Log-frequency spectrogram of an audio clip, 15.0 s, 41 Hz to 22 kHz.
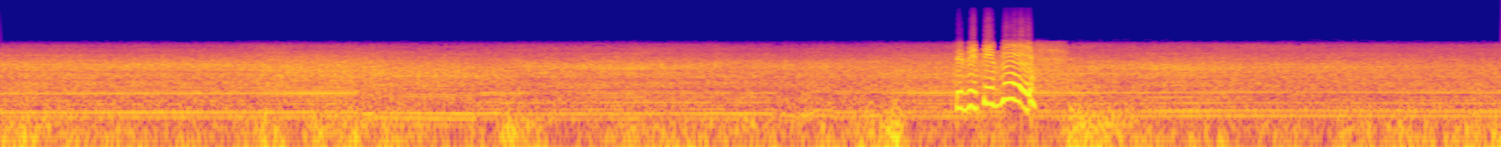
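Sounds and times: motorcycle engine cruising: 0.0s - 15.0s
wind on microphone: 8.2s - 9.2s, 10.6s - 11.4s.

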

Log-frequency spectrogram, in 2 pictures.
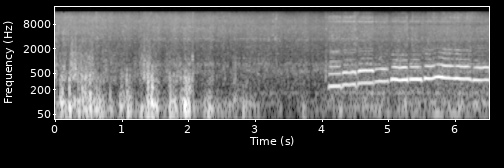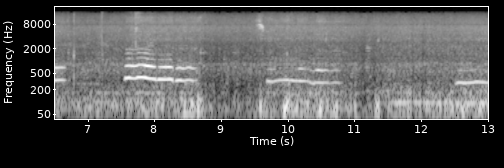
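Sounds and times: person humming a slow tune: 4.1s - 6.8s, 7.5s - 8.8s, 9.6s - 10.9s, 12.4s - 13.0s.

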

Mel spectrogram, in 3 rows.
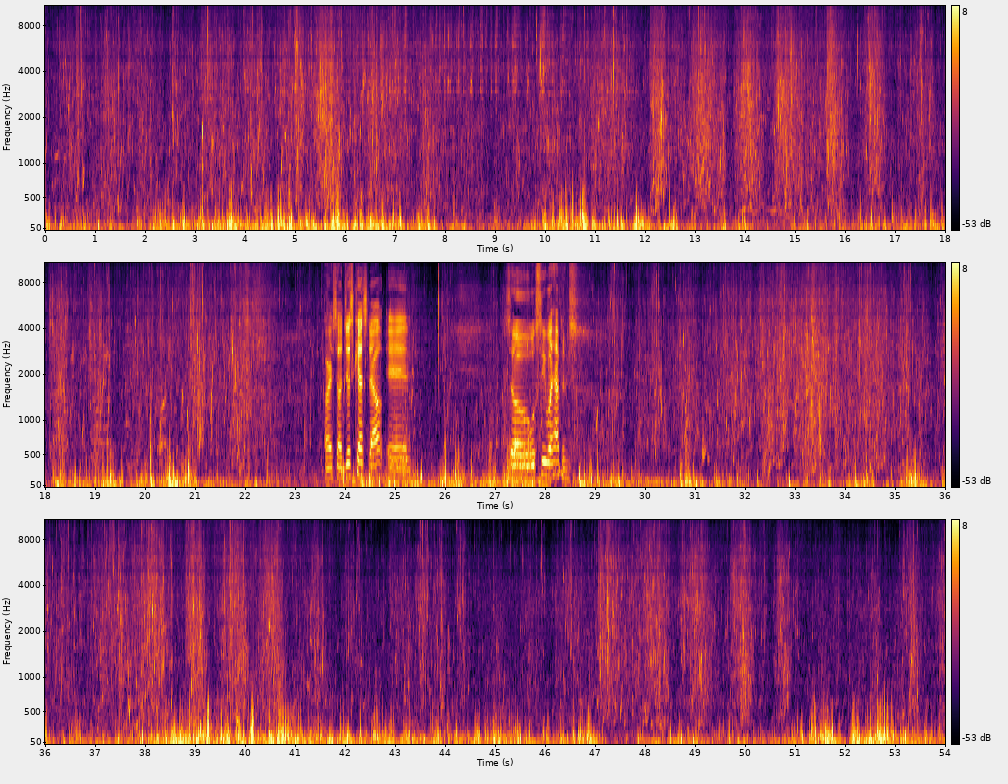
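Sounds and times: small waves lapping at shore: 0.0s - 54.0s
wind buffeting microphone: 0.0s - 54.0s.

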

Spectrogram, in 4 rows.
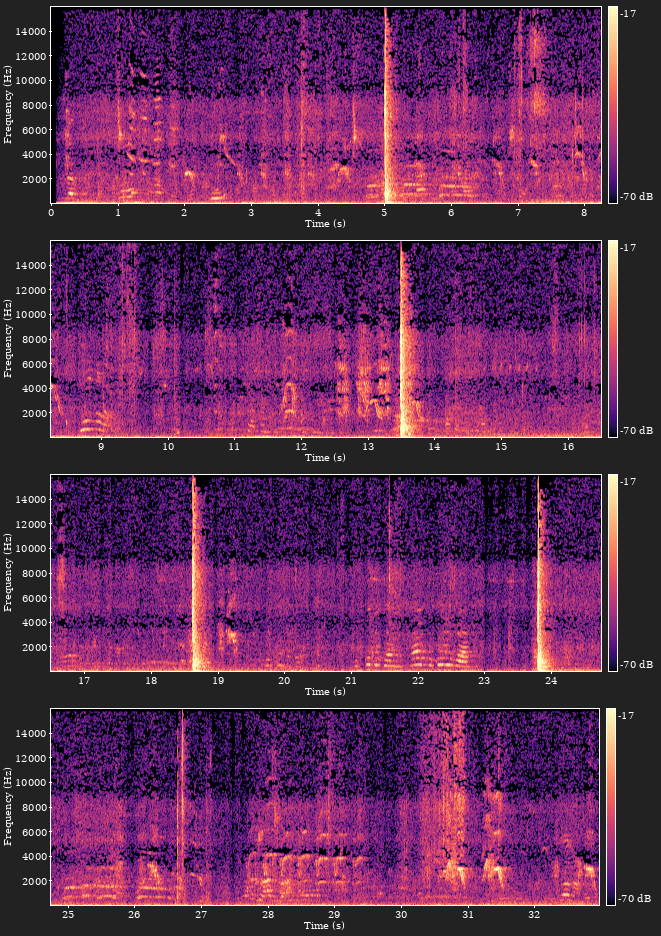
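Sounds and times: birds chirping faintly: 0.1s - 32.9s
sharp knock: 13.5s - 13.8s, 18.6s - 18.9s, 23.7s - 24.1s.

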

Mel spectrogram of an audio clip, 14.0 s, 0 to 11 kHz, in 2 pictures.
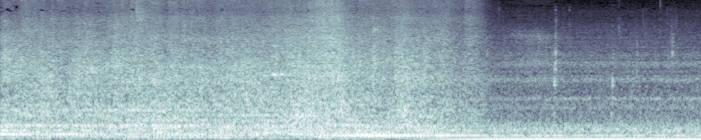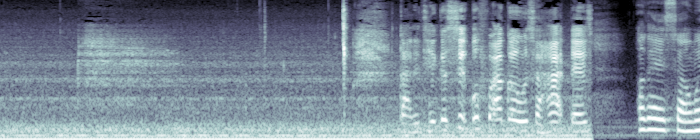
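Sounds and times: garage door going up: 0.0s - 5.0s
car engine idling: 4.6s - 13.0s.

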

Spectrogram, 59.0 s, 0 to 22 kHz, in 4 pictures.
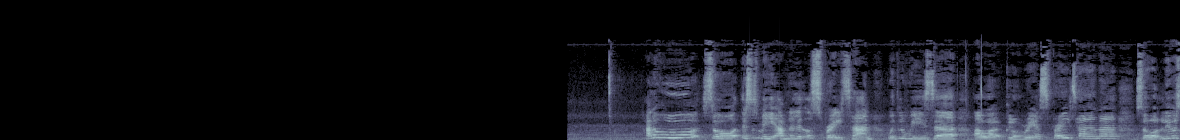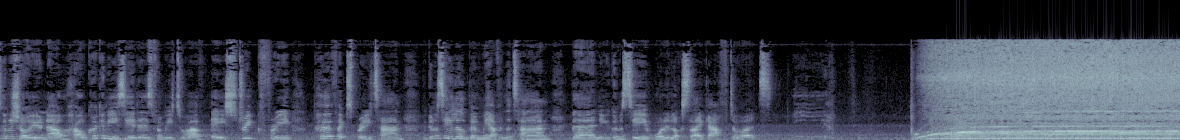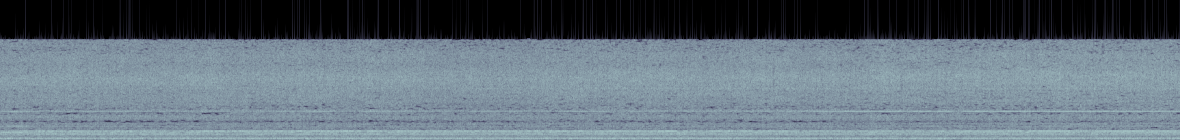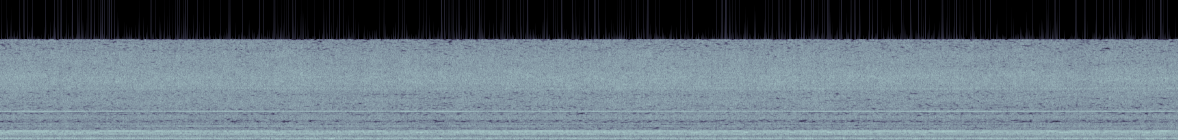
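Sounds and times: spray tan machine blower whine: 26.2s - 58.9s.

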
